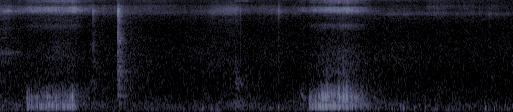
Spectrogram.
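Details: Sleeping dog (a senior rescue dog or Percy the Labrador): two soft, rough snores about six seconds apart over quiet room noise; snoring.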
